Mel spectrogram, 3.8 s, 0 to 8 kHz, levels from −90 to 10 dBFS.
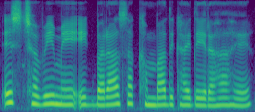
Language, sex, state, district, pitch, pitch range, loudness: Hindi, female, Assam, Kamrup Metropolitan, 205 Hz, 195-225 Hz, -14 LUFS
